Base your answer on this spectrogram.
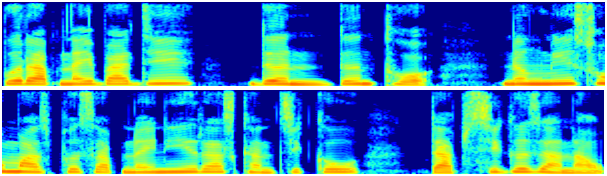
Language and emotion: Bodo, neutral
